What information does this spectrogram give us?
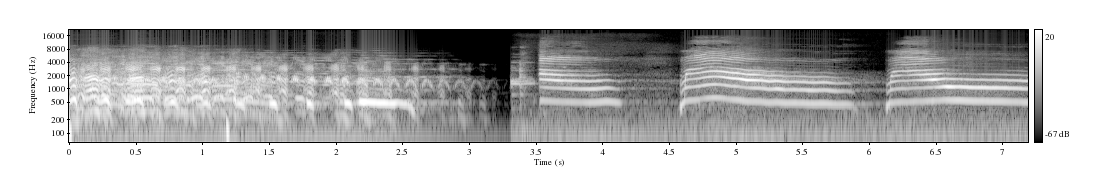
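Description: A cat meows three times in the second half, each meow clear and drawn out. A busier stretch of harmonic sound comes before the meows.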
